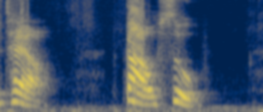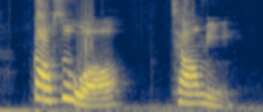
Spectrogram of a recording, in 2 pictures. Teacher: they are both fourth tone, very harsh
